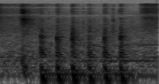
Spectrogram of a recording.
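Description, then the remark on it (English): Knocking on a glass office door: about six dull, evenly spaced raps in a quick steady rhythm, fairly loud and low-pitched, with no voices. “However, someone knocked on his office door.”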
